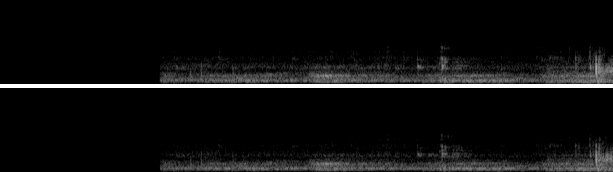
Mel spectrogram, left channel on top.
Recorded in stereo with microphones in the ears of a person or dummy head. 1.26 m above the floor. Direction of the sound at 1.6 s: 20° left (ahead or behind).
